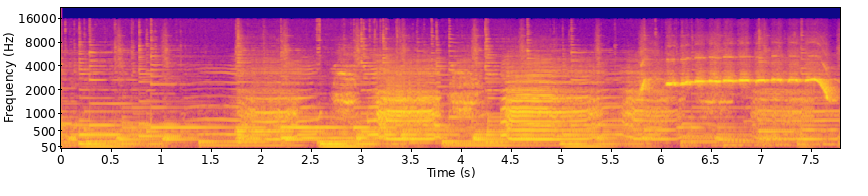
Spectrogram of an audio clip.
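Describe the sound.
A muleteer's shrill whistle: one long, high, sustained note near the end with a sharp rise at its onset, heard over music.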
